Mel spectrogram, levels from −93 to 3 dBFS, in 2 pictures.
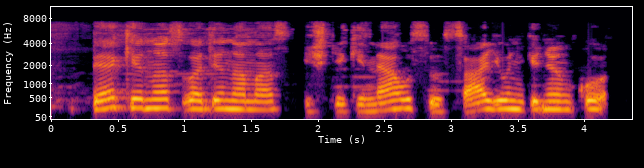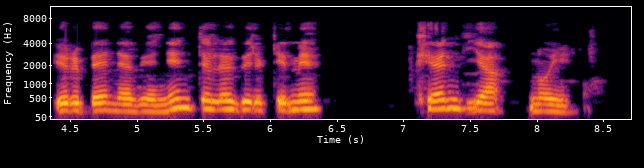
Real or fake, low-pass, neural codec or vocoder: real; 7.2 kHz; none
